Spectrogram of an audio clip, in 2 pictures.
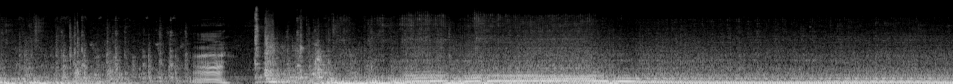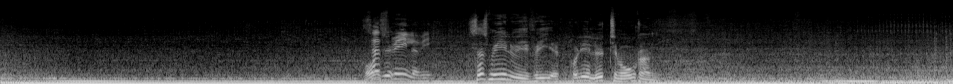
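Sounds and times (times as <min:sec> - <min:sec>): car engine idling: 0:06.3 - 0:19.0.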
